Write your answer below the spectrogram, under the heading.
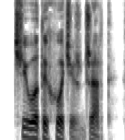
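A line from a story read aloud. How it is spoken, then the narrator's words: Plain question. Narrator (Russian): спросил я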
